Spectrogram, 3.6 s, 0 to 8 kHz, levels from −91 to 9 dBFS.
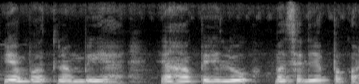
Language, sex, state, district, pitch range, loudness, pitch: Hindi, male, Bihar, West Champaran, 140-145 Hz, -17 LUFS, 145 Hz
